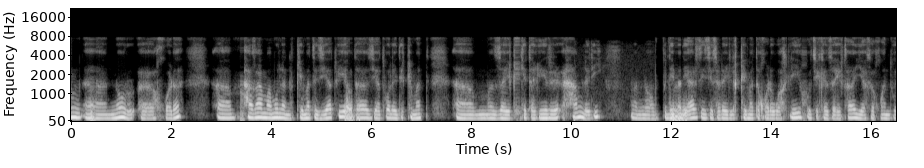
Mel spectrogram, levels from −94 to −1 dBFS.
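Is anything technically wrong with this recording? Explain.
Yes, three kinds of fault can be heard.

Bluetooth LC3 compression runs through the whole speech clip. The transform codec discards much of the upper spectrum at a low rate and fills the gaps with noise, so consonants and the top of the voice carry a breathy, grainy edge. The damage is plainly audible and points to a setting around 32 kbps with 10 ms frames, which would likely make this an LE Audio link.

Lost LE Audio frames break the sound at 0.39–0.51 s (110 ms), 3.40–3.47 s (70 ms), 5.48–5.79 s, 8.90–8.99 s (90 ms), 11.98–12.33 s and 14.64–14.72 s (80 ms). At 5.48 s, 160 ms is lost in short runs of at most about 30 ms spread over 300 ms. At 11.98 s, 200 ms is lost in runs of up to about 50 ms across 340 ms. In each gap the decoder repeats the last spectrum with scrambled signs, so the voice turns into a brief noisy smear.

An input switched to a poorer device covers 10.07–11.69 s, likely a change to another microphone or a headset call profile. 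There is no silence at the changeover. The band stops at 6.7 kHz, which dulls the sound, the level drops by about 5 dB, and a new noise floor appears about 35 dB below the signal. The fuller sound returns at 11.69 s.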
